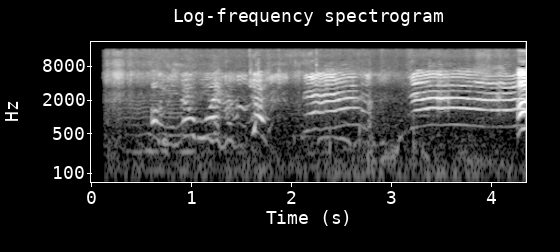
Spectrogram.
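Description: Children's voices: a short burst of chatter, then two high-pitched held shrieks, the second starting about three seconds in and running longer and louder.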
